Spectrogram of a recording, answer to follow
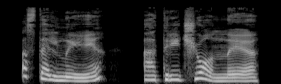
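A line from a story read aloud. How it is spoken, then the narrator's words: Unexpectedly joyful. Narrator (Russian): Неожиданно радостным тоном отозвалась Доротея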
